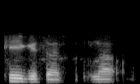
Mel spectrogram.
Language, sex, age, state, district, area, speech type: Urdu, male, 60+, Uttar Pradesh, Gautam Buddha Nagar, urban, conversation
